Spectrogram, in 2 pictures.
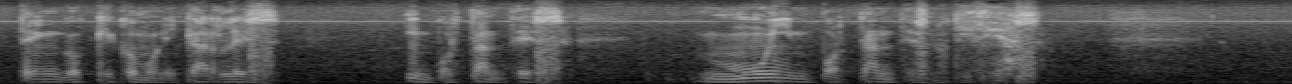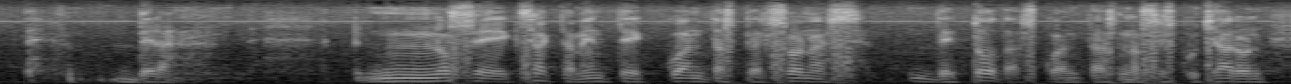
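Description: An actor with a Castilian accent playing a grave, anguished programme director in a radio drama, insistent and repeating phrases for emphasis. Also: male voice, deep voice. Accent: Castilian Spanish. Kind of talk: Spanish radio drama acting. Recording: dull, noisy radio recording.

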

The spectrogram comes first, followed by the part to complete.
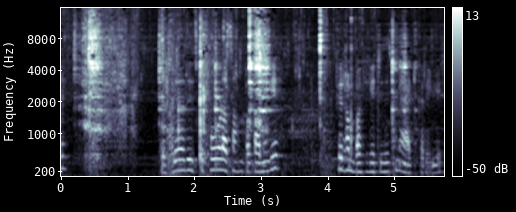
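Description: A woman giving a casual step-by-step cooking narration, often addressing viewers directly and repeating her instructions. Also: medium pitch. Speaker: home cook and vlogger presenting a recipe. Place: home kitchen. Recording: clear kitchen noise, clattering pots and sizzling. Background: pots clanking, frying and stirring.

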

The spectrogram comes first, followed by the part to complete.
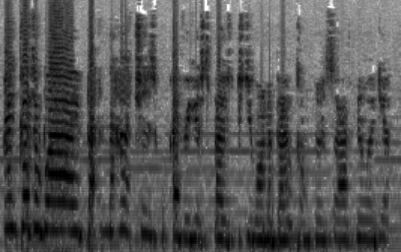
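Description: Woman playing a bright, chummy eccentric inventor fellow. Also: sits high, lively intonation, quick pace, breathy edge, soft background music, exaggerated voice, rough recording. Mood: calling out. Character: cheery, eccentric male inventor creature, old-chap type. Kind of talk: amateur cartoon dub.

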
